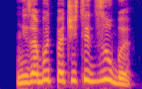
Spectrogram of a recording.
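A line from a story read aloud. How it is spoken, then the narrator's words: Mother shouting. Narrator (Russian): крикнула мама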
